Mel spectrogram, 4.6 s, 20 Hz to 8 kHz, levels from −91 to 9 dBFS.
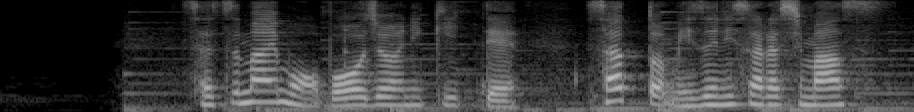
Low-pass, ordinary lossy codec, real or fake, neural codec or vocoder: none; none; real; none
